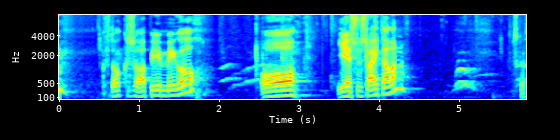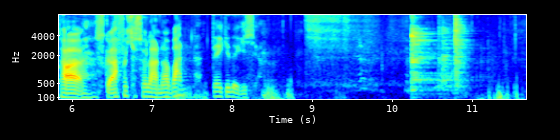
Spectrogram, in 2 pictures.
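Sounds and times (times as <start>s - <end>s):
speech: 0.6s - 1.9s, 2.5s - 4.4s, 5.7s - 9.1s
soft shuffling: 1.6s - 10.2s
drinking glasses being handled: 10.2s - 11.0s.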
